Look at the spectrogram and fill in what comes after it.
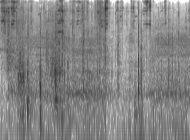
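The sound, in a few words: keys jangling, dropped in the snow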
